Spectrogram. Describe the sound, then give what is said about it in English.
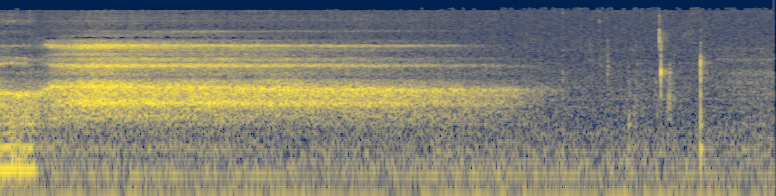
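Slow, deep breathing is heard, mainly one long, soft breath lasting several seconds. It fades into near quiet with a few small clicks. “Continuing to breathe in and out.”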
